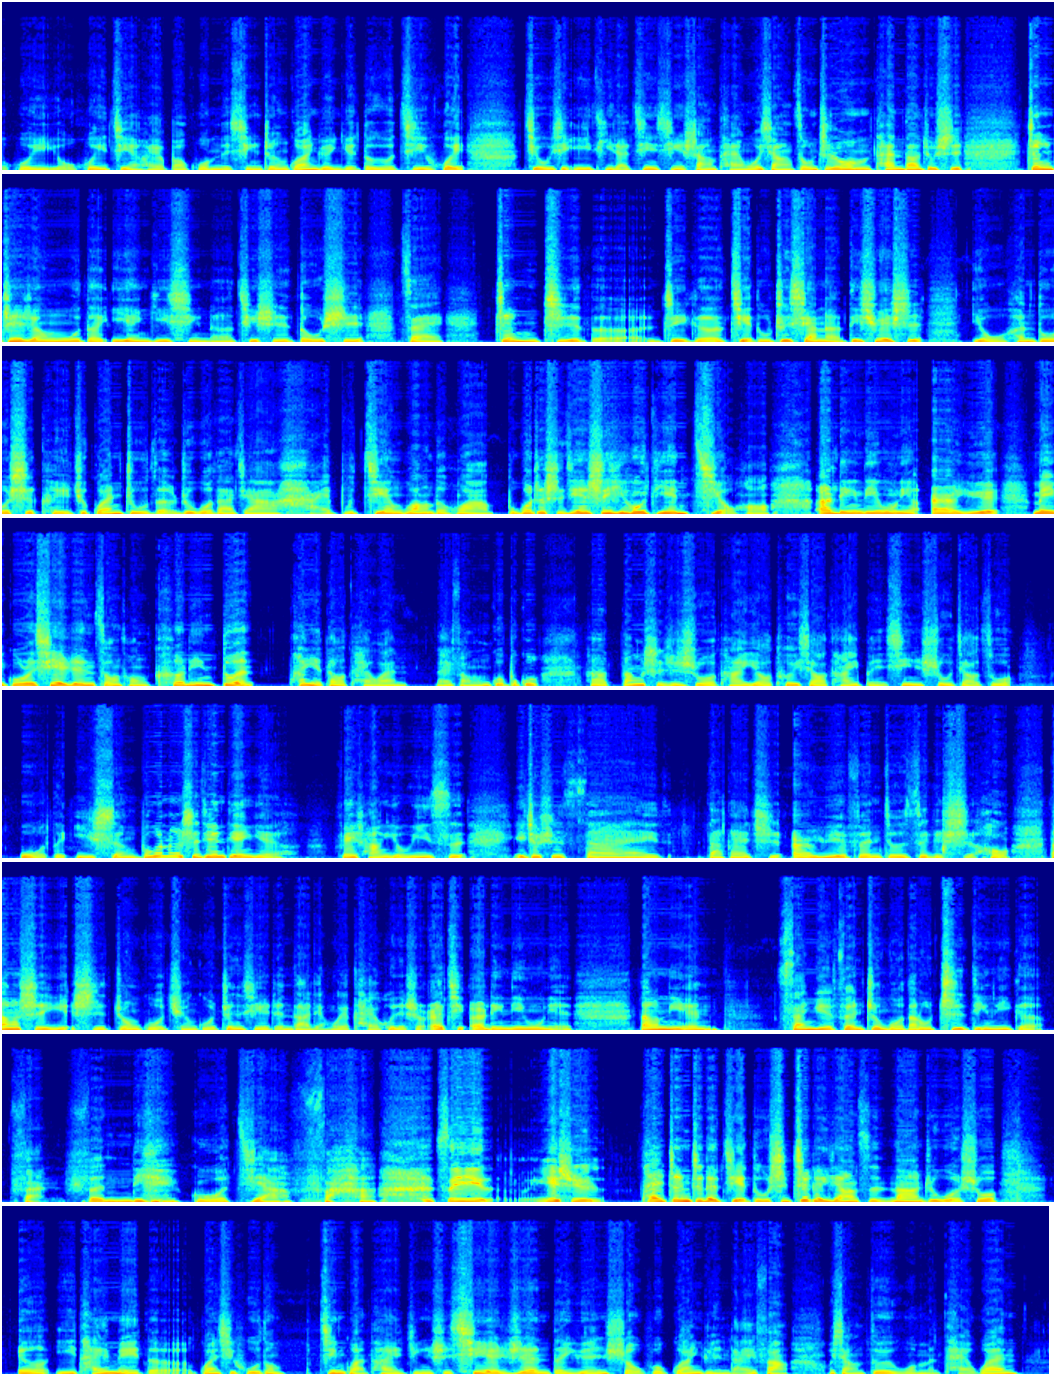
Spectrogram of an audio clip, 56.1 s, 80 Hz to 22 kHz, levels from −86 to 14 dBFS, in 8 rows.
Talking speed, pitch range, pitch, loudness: 290 characters per minute, 160-215 Hz, 180 Hz, -21 LUFS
